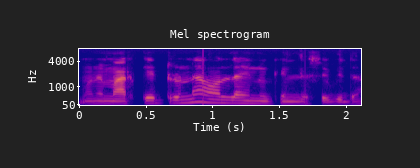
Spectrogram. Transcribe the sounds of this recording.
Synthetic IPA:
manemaɾkeʈɾonaɔnlajnukinlesubid̪ʱa

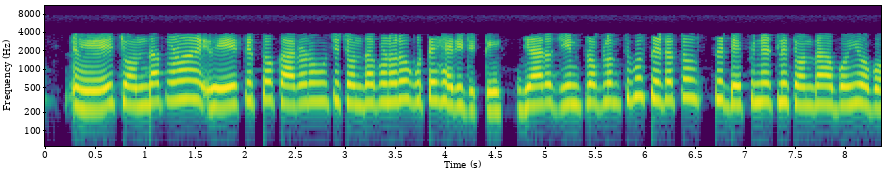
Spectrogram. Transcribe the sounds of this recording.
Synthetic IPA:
et͡ʃɔnd̪apɔɽ̃ɔek̪et̪ɔkaɾɔɽ̃ɔɦũt͡ʃʰit͡ʃɔnd̪apɔɽ̃ɔɾɔɡuʈeɦeɾiɖiʈid͡ʒeɦaɾɔd͡ʒinpɾɔblemt̪ʰibɔseʈat̪ɔseɖepʰineʈlit͡ʃɔnd̪aɦɔbɔɦĩɦɔbɔ

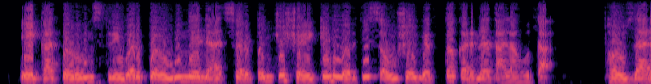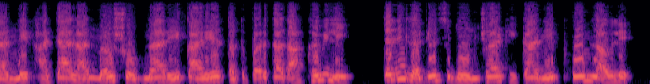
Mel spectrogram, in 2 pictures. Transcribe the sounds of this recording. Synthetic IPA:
ekat̪ːəɾuːnst̪ɾiʋəɾpəɭʋuːnːenjat̪səɾpəɲt͡ɕəɕəjkeɳʋəɾt̪iːsə̃w̃ɕəjʋjək̚t̪əkəɾɳjat̪alaɦot̪a̰ | pʰəwd͡z̪aɾanːekʰat̪jalanəɕob̚ɳaɾiːkaɾjət̪ət̪pəɾt̪ad̪akʰəʋiliː | t̪janːiːləɡet͡sd̪ont͡ɕaɾʈʰikaɽ̃iːpʰonlaʋle

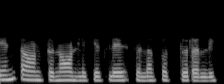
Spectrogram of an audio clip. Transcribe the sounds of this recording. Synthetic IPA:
eɳʈɐwuɳʈunoːɽlikːepleːsɐlːɐpɔt̪ːuɾɐlːi

